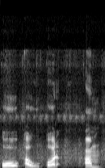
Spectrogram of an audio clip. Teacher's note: ओष्ठ और कंठ से निकलते हैं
